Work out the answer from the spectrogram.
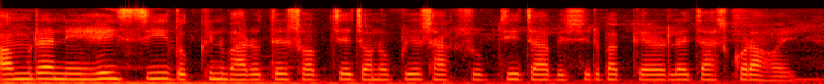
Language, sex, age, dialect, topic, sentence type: Bengali, female, 18-24, Rajbangshi, agriculture, question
